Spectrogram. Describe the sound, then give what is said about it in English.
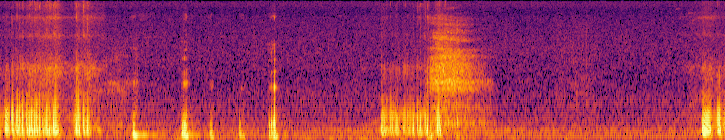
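A cat named Charlie snoring: soft raspy breaths in and out, with a few short snuffly snorts and clicks between them, quiet and irregular with no voices. “This is the same cat, but snoring.”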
